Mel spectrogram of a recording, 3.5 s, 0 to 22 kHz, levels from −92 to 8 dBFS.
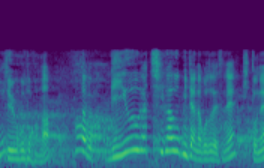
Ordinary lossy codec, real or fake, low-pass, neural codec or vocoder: none; fake; 7.2 kHz; codec, 16 kHz, 4 kbps, FunCodec, trained on Chinese and English, 50 frames a second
